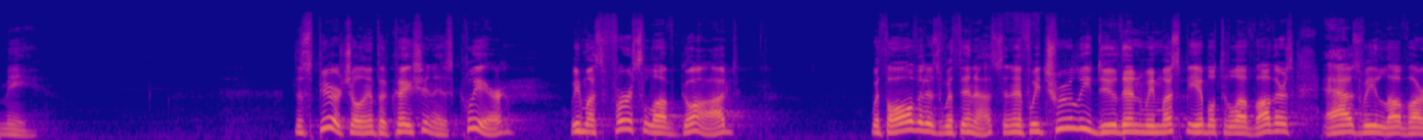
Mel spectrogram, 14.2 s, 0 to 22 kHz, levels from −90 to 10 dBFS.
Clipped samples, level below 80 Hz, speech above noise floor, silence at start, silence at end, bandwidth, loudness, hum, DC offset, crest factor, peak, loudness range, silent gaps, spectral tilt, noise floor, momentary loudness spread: under 0.1%; -68 dBFS; 48 dB; 0 s; 0 s; 15.5 kHz; -28 LUFS; none; under 0.1%; 18 dB; -12 dBFS; 5 LU; none; -6 dB/octave; -76 dBFS; 10 LU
